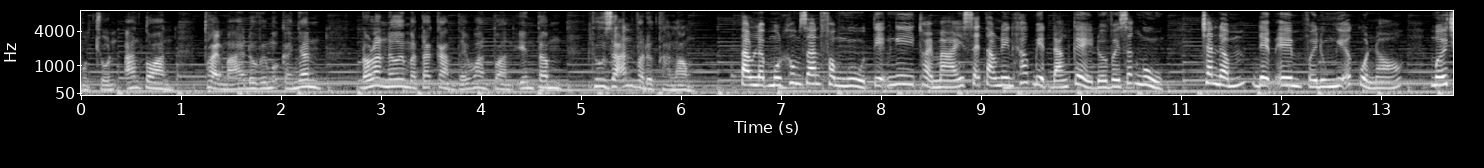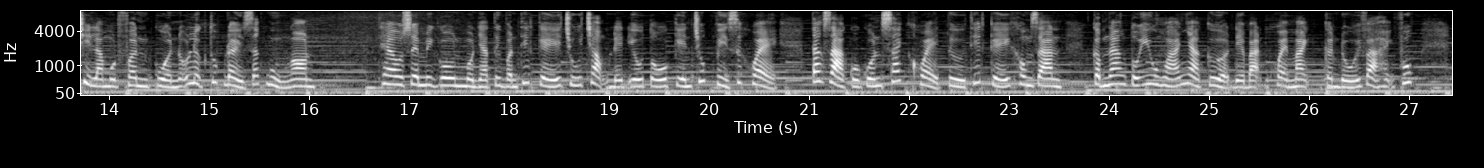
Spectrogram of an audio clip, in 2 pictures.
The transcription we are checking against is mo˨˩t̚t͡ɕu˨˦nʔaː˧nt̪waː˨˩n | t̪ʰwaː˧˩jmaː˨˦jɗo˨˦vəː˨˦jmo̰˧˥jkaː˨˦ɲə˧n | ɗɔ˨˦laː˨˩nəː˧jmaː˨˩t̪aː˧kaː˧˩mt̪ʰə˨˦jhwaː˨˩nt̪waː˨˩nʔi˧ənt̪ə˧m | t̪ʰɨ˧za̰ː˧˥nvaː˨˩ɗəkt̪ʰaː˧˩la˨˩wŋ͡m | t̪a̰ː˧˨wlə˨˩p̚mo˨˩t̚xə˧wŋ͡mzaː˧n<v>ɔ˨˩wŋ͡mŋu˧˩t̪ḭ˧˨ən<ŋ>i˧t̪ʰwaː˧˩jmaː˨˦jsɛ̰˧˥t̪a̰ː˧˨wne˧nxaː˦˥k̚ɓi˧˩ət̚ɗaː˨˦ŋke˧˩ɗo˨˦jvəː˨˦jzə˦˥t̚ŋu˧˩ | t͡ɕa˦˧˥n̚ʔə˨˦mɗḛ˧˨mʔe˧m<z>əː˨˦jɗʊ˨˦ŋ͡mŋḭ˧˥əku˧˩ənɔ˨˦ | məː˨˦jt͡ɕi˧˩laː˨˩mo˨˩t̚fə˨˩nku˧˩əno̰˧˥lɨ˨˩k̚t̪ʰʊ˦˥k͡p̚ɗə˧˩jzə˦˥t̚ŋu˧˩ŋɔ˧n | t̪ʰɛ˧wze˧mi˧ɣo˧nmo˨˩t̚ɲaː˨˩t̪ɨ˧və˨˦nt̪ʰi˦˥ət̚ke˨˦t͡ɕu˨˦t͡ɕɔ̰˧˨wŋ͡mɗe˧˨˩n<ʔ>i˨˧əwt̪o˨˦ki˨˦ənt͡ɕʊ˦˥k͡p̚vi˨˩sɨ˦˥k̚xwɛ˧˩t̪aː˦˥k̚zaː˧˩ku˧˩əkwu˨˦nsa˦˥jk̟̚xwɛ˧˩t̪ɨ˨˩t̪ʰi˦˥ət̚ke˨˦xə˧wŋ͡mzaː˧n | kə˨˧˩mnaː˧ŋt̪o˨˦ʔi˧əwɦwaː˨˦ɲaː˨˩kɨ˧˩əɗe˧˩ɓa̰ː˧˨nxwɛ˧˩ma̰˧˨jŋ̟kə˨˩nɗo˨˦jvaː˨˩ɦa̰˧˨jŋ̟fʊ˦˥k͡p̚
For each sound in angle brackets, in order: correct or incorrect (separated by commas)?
incorrect, correct, incorrect, correct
